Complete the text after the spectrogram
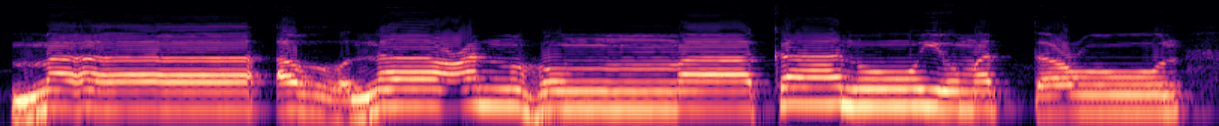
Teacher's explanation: میم ساکن کے بعد میم, یہاں پر ادغام شفوی ہوگا.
